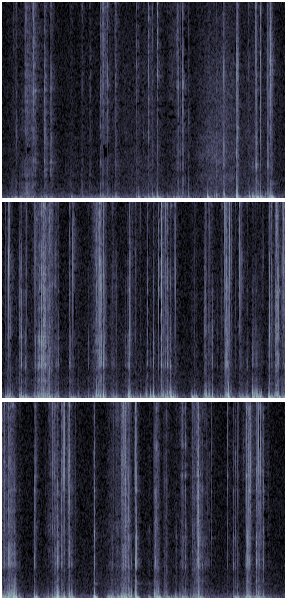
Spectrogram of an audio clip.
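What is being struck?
Metal filigree-covered glass perfume bottle.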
